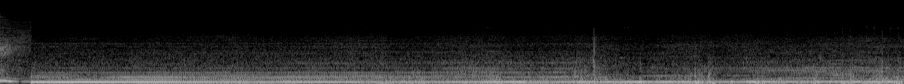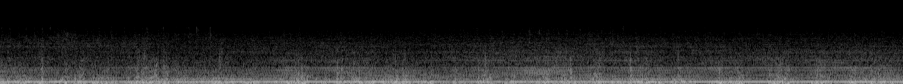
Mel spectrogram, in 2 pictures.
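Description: Boat engine running steadily at an even speed, a low hum with steady tones above it.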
